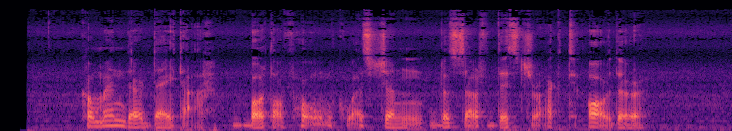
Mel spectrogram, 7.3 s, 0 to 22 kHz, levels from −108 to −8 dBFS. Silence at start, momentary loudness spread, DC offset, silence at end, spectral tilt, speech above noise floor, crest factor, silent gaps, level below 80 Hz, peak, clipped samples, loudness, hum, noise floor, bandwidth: 0.45 s; 10 LU; under 0.1%; 0.1 s; -3.5 dB/octave; 24 dB; 22 dB; none; -68 dBFS; -18 dBFS; under 0.1%; -39 LUFS; none; -63 dBFS; 16.5 kHz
